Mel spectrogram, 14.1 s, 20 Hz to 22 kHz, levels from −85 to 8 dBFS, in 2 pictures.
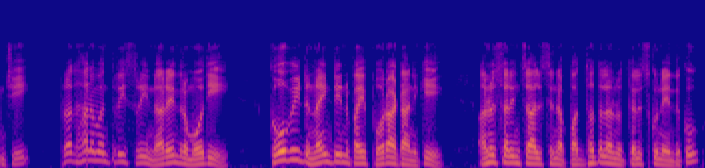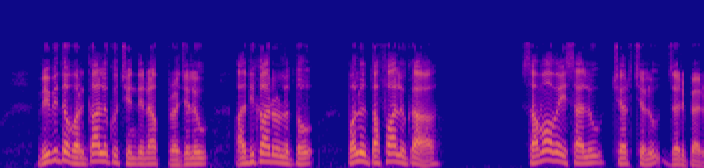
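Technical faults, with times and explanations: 0.6 to 2.32 s, automatic gain rising: the level climbs by about 7 dB over nearly two seconds, and the background lifts along with the speech. The gain control judged the input too quiet and ramped its gain up gradually rather than in one step.
2.80 s, 6.10 s and 12.75 s, concealed Bluetooth headset packet loss: each is a single lost packet of about 7.5 ms between headset and phone. The receiver filled the gap by repeating a matching stretch of recent waveform, so each dropout passes as a barely noticeable blip.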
